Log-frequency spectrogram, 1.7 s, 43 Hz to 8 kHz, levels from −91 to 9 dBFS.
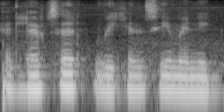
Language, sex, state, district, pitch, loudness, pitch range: English, male, Arunachal Pradesh, Lower Dibang Valley, 120 Hz, -16 LUFS, 115-125 Hz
